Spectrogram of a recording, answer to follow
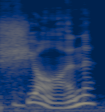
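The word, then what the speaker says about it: Sian: And on the right is Shawn, uh, which is spelled S I A N. And, uh, it's like the name Shawn basically uh, for a woman.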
